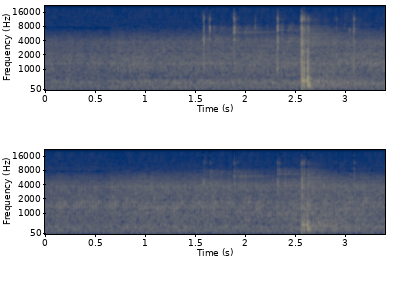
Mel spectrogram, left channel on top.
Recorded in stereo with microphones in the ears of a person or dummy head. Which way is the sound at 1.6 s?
35° left (ahead or behind).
